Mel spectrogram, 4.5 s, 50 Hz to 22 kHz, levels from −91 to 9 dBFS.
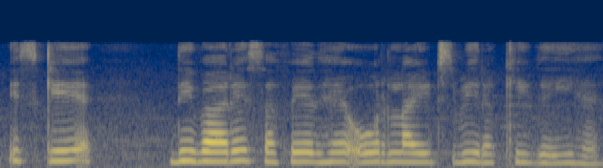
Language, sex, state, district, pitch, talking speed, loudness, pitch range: Hindi, female, Punjab, Pathankot, 220 Hz, 120 wpm, -19 LUFS, 210-230 Hz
